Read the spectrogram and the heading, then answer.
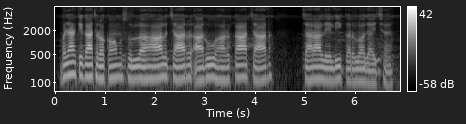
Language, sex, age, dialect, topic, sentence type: Maithili, male, 18-24, Angika, agriculture, statement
